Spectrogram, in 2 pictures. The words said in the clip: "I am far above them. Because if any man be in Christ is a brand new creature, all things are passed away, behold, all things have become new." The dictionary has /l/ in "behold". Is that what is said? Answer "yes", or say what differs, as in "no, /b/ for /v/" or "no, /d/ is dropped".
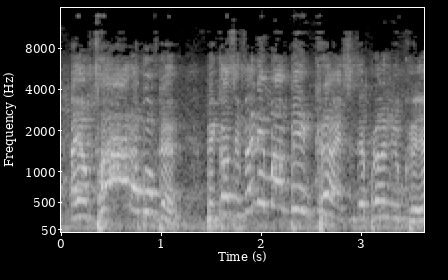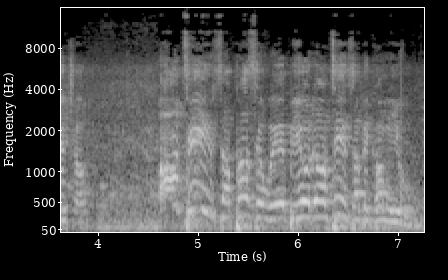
no, /l/ is dropped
